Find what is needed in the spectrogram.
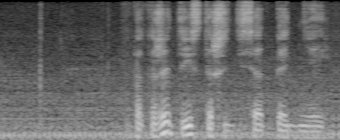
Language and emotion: Russian, neutral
